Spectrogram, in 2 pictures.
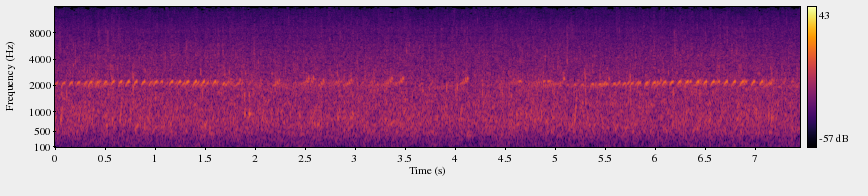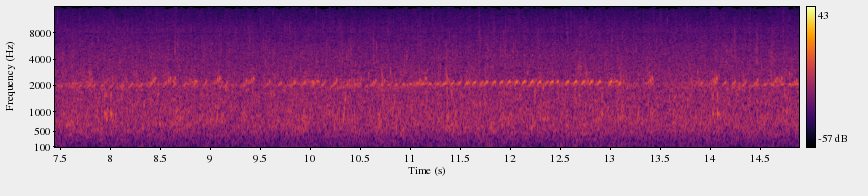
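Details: Kajika frogs calling in a clear stream: three bouts of fast, high, even trills, each lasting one to two seconds and spaced about five seconds apart, over a steady hiss of running water.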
